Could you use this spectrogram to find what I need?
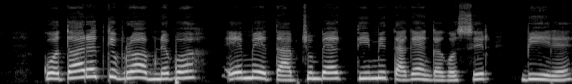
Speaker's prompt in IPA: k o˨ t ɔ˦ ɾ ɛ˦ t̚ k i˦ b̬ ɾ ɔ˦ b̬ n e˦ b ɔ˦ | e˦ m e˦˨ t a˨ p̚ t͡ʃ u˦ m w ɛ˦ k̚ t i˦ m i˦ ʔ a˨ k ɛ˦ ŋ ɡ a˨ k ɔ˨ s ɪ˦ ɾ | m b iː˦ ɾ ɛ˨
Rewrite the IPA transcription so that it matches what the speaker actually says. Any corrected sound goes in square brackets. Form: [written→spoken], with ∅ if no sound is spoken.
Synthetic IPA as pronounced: k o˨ t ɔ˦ ɾ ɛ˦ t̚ k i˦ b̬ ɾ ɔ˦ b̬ n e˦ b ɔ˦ | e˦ m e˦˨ t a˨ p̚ t͡ʃ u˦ m [w→b] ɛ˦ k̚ t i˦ m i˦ [ʔ→t] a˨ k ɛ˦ ŋ ɡ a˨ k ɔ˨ s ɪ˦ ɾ | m b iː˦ ɾ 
